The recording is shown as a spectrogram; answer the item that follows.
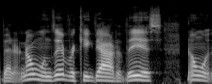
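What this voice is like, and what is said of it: Imitates another person's voice, Southern drawl. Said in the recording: “my Jim Ross impression ... I don't know if he's that Southern”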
